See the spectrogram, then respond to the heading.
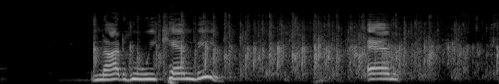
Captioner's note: applause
